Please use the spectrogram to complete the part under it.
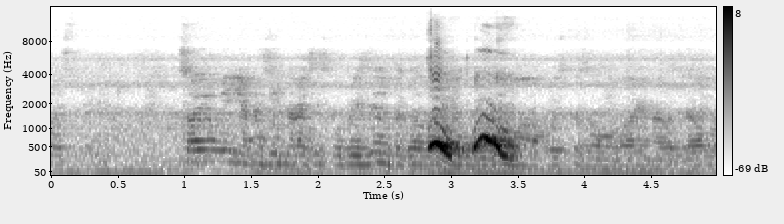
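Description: A parrot makes low, chattering and mumbling sounds close by.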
